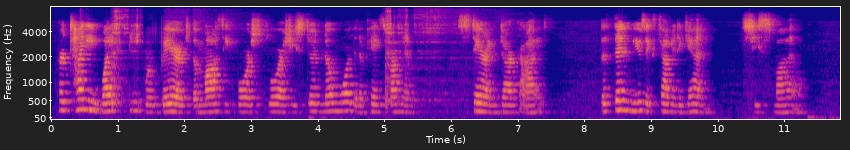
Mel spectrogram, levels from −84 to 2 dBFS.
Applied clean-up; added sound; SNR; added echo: neural separator model SepFormer DNS4.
